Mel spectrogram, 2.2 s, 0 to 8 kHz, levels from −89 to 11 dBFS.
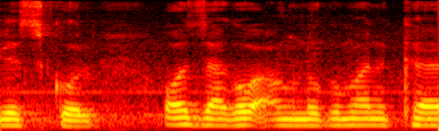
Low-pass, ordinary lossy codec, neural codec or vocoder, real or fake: none; none; none; real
